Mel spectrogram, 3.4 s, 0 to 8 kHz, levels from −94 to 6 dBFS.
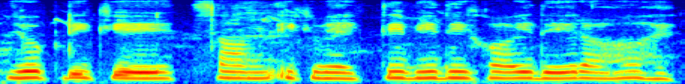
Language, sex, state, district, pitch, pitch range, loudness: Hindi, female, Uttar Pradesh, Saharanpur, 220 Hz, 210-225 Hz, -15 LUFS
